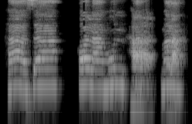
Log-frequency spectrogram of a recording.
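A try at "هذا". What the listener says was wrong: Hadza, la. Ujung lidahnya tentukan ke gigi atas.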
